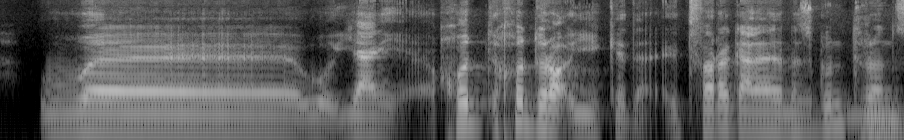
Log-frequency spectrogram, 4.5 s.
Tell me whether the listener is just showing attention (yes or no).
no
